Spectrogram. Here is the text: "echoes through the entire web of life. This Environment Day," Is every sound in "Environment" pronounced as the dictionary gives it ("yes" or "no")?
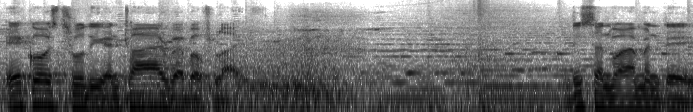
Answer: no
